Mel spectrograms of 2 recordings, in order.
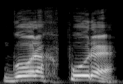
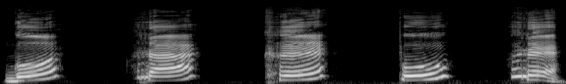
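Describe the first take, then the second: First: Said in the usual way. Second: गो, र, ख, पू, र each drawn out alone; long gaps between गो, र, ख, पू, र; syllable by syllable. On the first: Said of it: "तो मिलके बन जाएगा". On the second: Shown as a demonstration. Teacher breaking a name down, गो, र, ख, पू, र sounded out singly. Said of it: "एक एक अक्षर का उच्चारण करके".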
